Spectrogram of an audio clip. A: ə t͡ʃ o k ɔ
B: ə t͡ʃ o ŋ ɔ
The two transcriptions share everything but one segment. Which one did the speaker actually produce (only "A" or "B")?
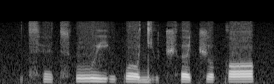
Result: A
